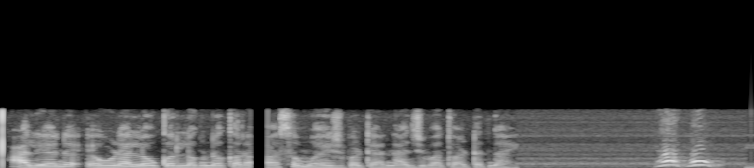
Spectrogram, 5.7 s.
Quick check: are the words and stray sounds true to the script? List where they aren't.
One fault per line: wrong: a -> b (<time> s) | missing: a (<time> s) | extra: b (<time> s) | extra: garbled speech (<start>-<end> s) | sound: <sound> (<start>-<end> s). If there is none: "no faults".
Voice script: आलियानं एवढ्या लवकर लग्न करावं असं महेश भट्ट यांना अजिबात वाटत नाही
sound: dropout (1.9-2.0 s)
sound: bark (4.9-5.5 s)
